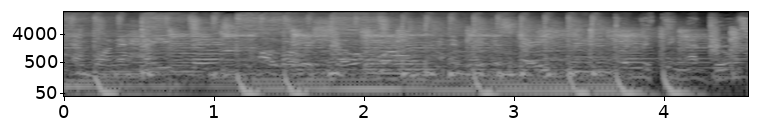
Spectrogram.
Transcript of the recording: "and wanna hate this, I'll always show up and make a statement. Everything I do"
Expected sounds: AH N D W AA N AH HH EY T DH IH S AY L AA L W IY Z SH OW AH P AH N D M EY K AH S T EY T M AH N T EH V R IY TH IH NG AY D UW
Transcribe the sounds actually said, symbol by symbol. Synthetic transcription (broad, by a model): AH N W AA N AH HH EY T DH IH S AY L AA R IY SH OW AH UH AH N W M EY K AH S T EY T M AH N EH V R IY TH IH NG AY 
